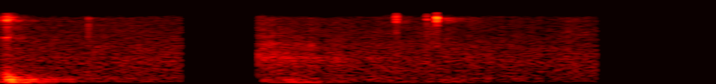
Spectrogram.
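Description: Faint computer-mouse clicks: a short knock at the start, then two quick light clicks about a second and a half in, with the sound dropping out completely in between.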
